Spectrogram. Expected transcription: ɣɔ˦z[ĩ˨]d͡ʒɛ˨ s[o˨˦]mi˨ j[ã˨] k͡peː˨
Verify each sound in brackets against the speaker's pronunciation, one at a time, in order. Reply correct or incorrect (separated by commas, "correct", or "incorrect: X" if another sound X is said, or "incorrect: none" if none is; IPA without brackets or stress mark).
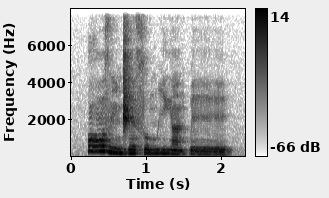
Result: correct, incorrect: o˨, correct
